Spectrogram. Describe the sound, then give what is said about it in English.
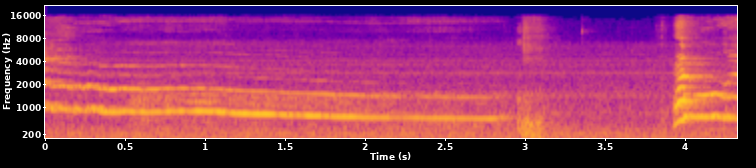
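A 9-pound chihuahua howls after its owner has left the house, in a long, wavering, slowly falling note, pauses with a brief sniff or breath, then starts another high howl. Fairly loud, with no talking. “Reggie is this 9-pound chihuahua, and she has a lot of feelings about everything. So, like, this is what she sounds like after I've left the house.”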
